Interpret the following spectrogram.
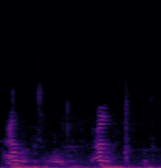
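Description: A woman's voice giving two short, high-pitched cries, one near the start and one about halfway through, with the pitch bending in each.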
